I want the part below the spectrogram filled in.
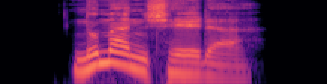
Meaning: nominative/accusative/genitive plural of Nummernschild
- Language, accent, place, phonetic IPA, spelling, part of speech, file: German, Germany, Berlin, [ˈnʊmɐnˌʃɪldɐ], Nummernschilder, noun, De-Nummernschilder.ogg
